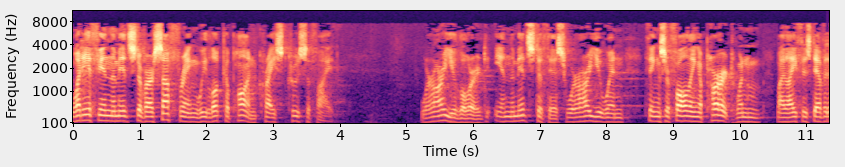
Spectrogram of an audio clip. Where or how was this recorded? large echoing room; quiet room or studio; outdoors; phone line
large echoing room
